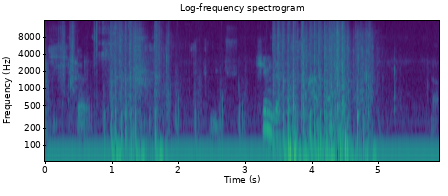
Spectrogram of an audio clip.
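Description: Gunfire rattles in bursts.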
